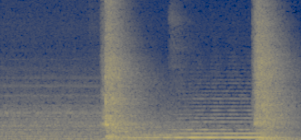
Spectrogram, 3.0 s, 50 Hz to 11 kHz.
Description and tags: An old Soviet/Russian elevator running on low speed.
Before an elevator reaches the stop point it enters precise stop point when its motor switches to the lower speed. When it runs on low speed it produces pretty industrial sound.
This is elevator nr. 7 (see other similar sounds in my pack 'Russian Elevators')
engine, hum, motor, machine, industrial, mechanical, noise, elevator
